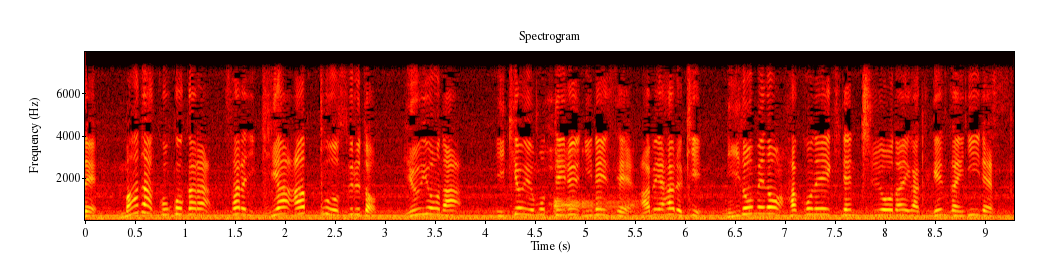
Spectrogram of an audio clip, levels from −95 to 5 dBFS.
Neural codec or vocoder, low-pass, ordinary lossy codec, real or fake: none; 7.2 kHz; none; real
